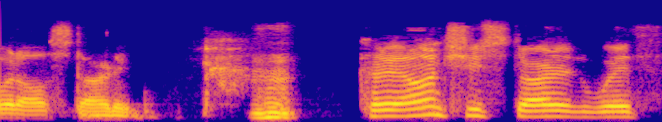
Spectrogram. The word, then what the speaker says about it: Creonte: I guess the English term would be traitor, but in the Brazilian Jiu-Jitsu culture, we have a term called Creonte. Creonte. I'm awful with the pronunciation. Creonte.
